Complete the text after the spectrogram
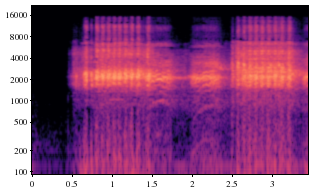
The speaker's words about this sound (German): frühlingshaften Gefühlen, mit schönem Vogelgezwitscher von mir persönlich aufgenommen.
